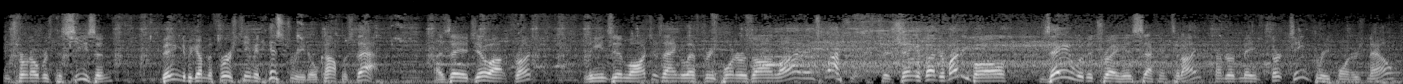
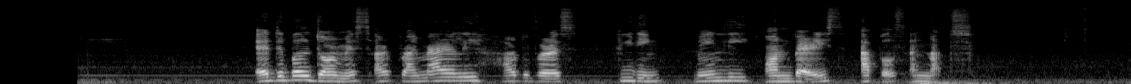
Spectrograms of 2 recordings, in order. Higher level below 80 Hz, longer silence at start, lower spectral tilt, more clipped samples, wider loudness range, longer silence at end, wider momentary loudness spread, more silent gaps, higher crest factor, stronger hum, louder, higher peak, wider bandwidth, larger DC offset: about the same, -48 dBFS vs -44 dBFS; second, 0.05 s vs 0.8 s; second, -3.5 dB/octave vs -6.5 dB/octave; neither; about the same, 3 LU vs 4 LU; second, 0 s vs 1.45 s; second, 9 LU vs 13 LU; neither; about the same, 18 dB vs 20 dB; neither; first, -17 LUFS vs -21 LUFS; first, 0 dBFS vs -4 dBFS; second, 11.5 kHz vs 15.5 kHz; neither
